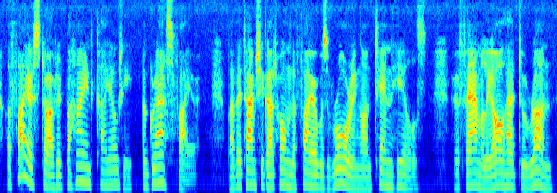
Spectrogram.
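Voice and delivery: usual speaking voice

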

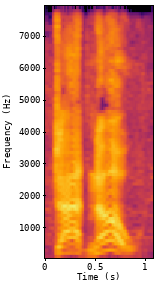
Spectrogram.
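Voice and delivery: high, loud protest; desperate cry. Acted. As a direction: cry out in alarm. Daughter protests father's order.

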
